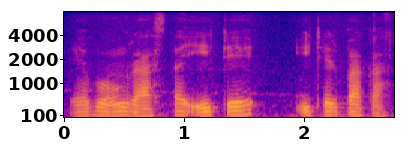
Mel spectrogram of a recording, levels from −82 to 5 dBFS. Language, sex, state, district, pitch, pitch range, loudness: Bengali, male, Tripura, West Tripura, 105 Hz, 100-110 Hz, -18 LUFS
